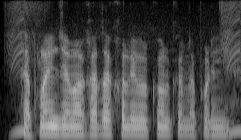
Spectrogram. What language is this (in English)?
Chhattisgarhi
